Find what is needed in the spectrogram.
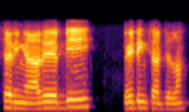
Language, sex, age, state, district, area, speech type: Tamil, male, 18-30, Tamil Nadu, Dharmapuri, rural, conversation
